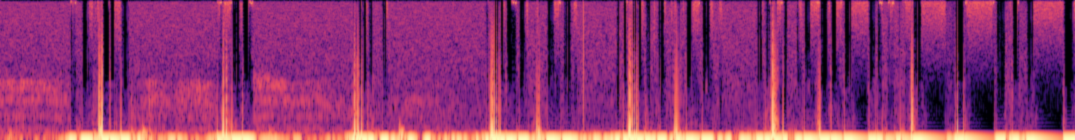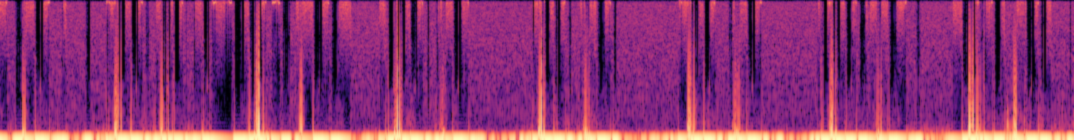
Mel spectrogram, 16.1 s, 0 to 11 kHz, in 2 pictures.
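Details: Heart sounds at the apex by stethoscope with the patient lying on the left side: loud, deep thumps at about 60 beats per minute, strong enough to distort.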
